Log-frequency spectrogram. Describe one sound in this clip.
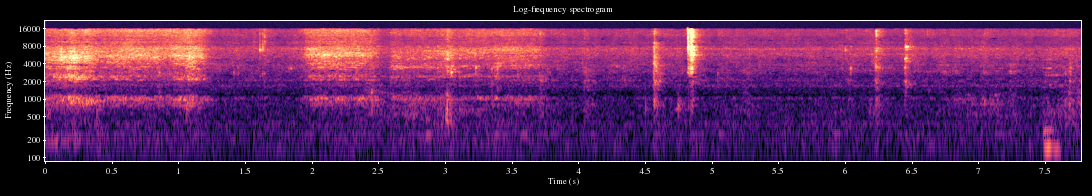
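A woman sips a drink.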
